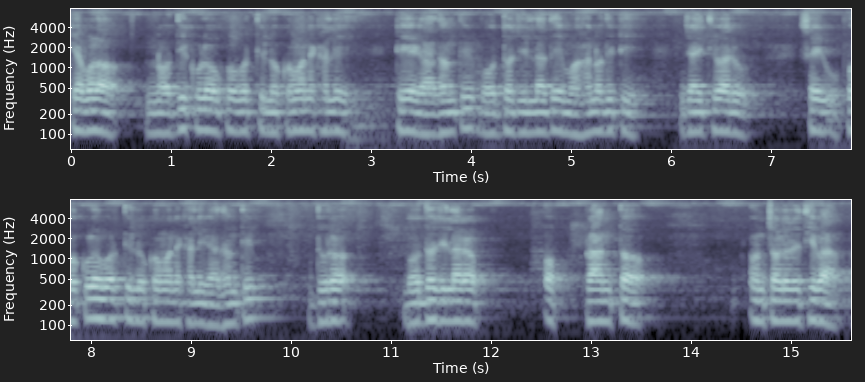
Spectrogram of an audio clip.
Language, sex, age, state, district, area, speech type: Odia, male, 60+, Odisha, Boudh, rural, spontaneous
